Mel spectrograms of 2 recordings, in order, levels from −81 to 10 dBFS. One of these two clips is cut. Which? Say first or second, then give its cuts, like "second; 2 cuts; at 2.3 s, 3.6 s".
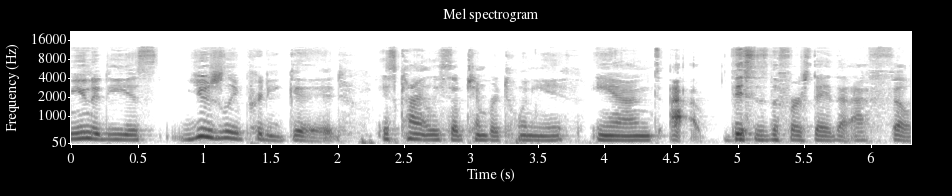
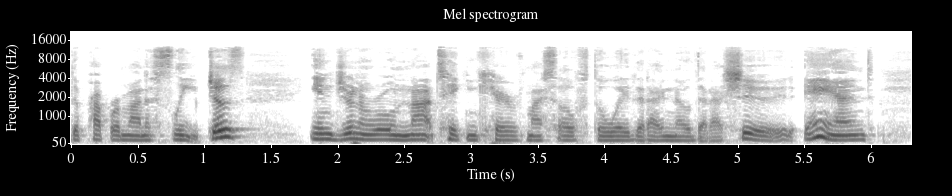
first; 2 cuts; at 2.3 s, 3.8 s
